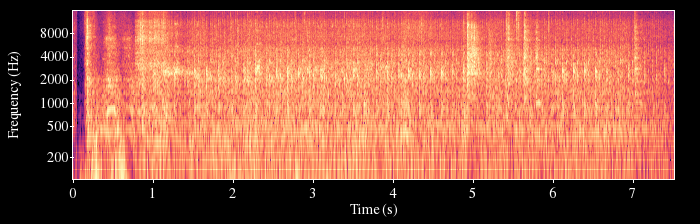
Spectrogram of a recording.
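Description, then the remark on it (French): A micro-tractor engine on a farm cranks briefly and catches, then settles into a steady, loud, rumbling idle with no one speaking. “On est tombé sur une opportunité à l'installation qui nous a permis d'acheter un micro-tracteur pas trop cher.”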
